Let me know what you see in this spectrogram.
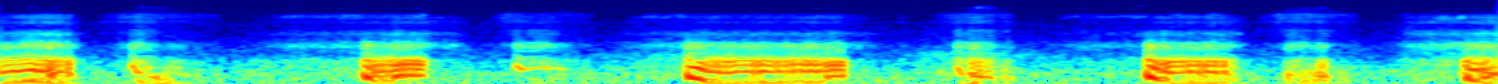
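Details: Sleeping rescue cat lying on an arm pillow under a blanket: soft, rhythmic snoring with low fluttering sounds on each in-breath, about three breaths in seven seconds.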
